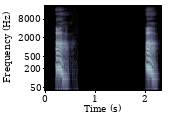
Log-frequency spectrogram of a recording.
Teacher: the pronunciation is descending like descending a mountain from medium to low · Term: falling tongue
